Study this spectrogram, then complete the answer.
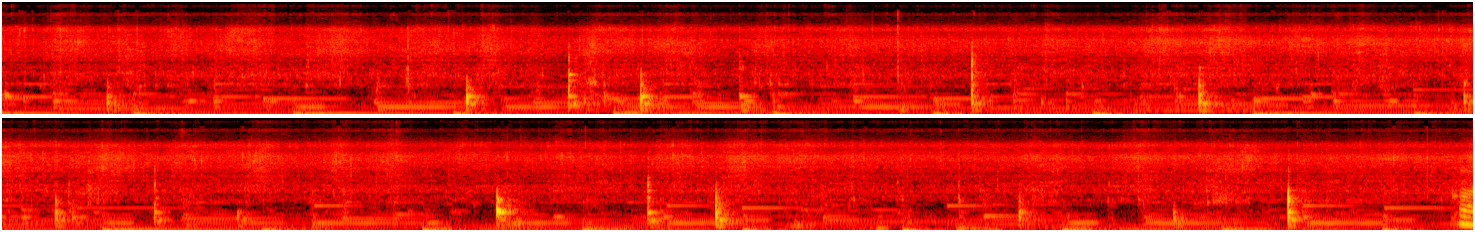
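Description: Finely chopped onions sizzle steadily in hot oil for a cutlet filling, with a constant frying hiss broken by soft clicks and scrapes of a spoon stirring the pan.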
